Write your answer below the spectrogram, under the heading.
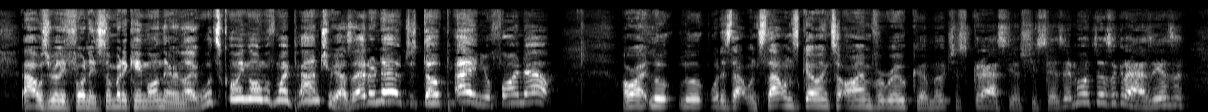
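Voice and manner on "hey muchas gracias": Spanish words spoken in a put-on Italian accent. Speaker repeating a Spanish thank-you while mixing up languages, Italian accent. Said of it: "I always try to go and do the Italiano accent".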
